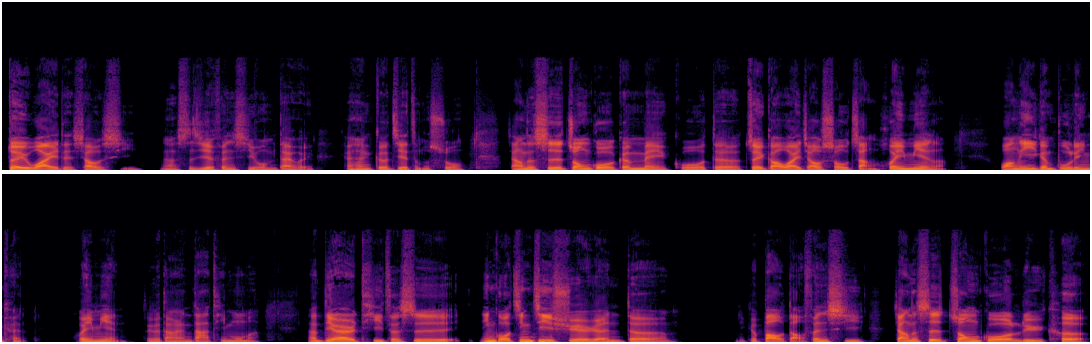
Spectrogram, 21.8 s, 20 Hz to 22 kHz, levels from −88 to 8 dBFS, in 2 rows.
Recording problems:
none

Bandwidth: 14.5 kHz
